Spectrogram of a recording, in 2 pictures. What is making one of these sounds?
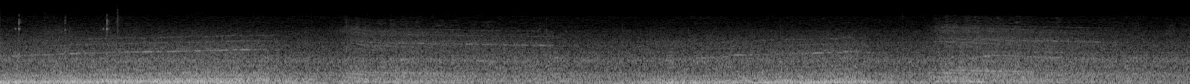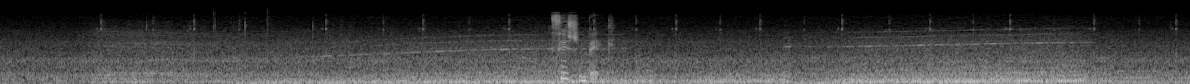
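A bus engine hums and repeatedly revs up as it accelerates, then drops back.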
